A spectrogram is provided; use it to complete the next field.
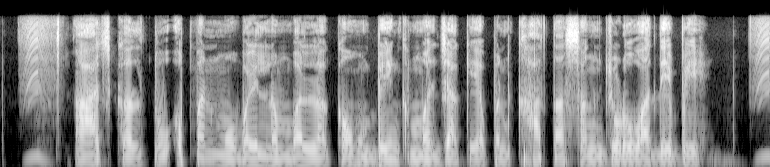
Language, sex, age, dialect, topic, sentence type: Chhattisgarhi, male, 31-35, Eastern, banking, statement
